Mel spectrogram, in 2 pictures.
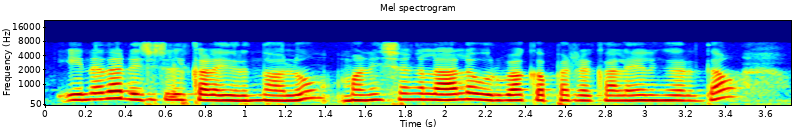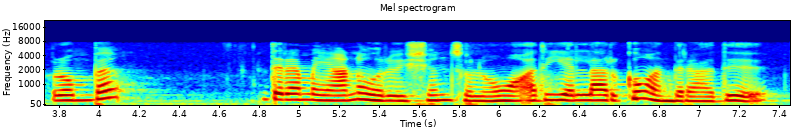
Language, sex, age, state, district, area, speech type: Tamil, female, 18-30, Tamil Nadu, Erode, urban, spontaneous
